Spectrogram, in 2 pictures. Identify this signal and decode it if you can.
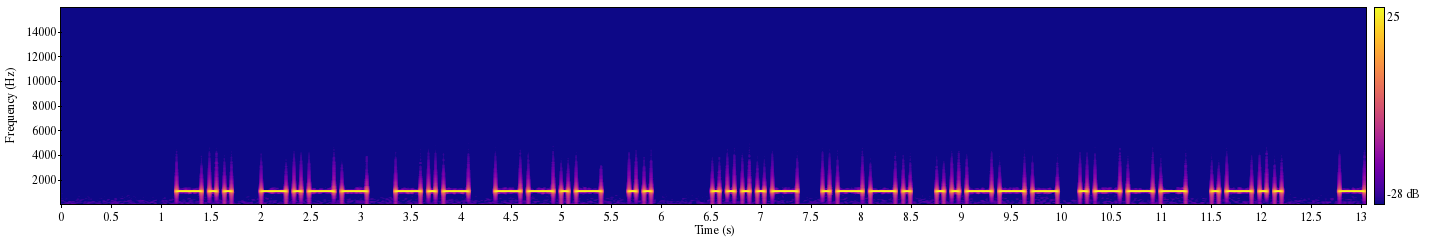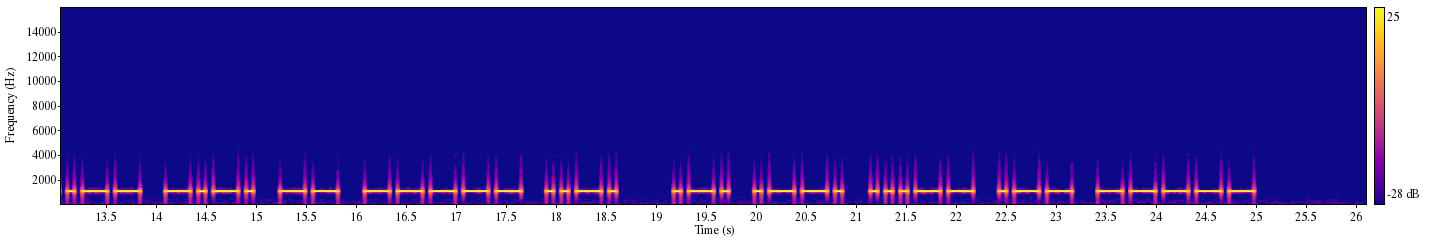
Morse code, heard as a keyed tone, hand-sent with a paddle, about 16 wpm, 1090 Hz. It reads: DYKQI 4P2JL YCM0F RP3W0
